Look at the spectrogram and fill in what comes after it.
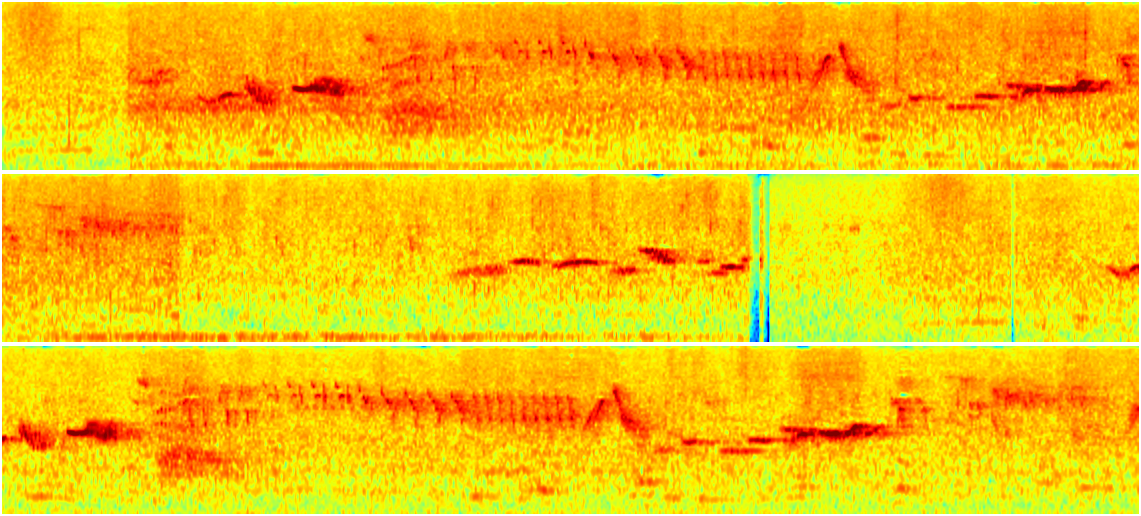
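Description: Small birds singing, with short chirps and a fast high trill, over a low steady hum. The same stretch of song repeats about every twelve seconds, as a looped recording does.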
